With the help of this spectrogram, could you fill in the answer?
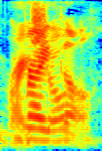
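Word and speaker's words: Reichl: I'm reading this book called Save Me the Plums by Ruth Reichel. – Oh, I don't know how to pronounce it. Is that how you pronounce her name? – Reichel. Yeah.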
